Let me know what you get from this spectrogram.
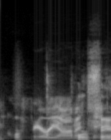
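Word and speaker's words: Kor Phaeron: Corfaron, I think. Is that right? Corfaron. Yeah, Corferron.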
